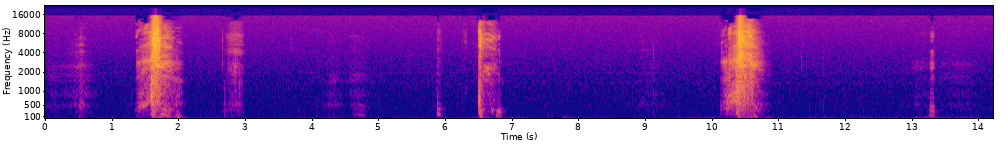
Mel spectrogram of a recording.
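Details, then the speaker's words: Person who has been sneezing all day and can't stop: three loud, explosive sneezes, each led by a short inward breath, quiet sniffs between; sneezing. "Oh man, I can't stop sneezing."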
